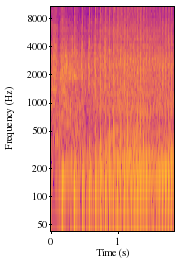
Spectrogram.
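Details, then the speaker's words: Homemade snowmobile-engine go-kart, 7 hp, revived after freeing stuck valves, swapping points and condenser for an aftermarket ignition and cleaning the carburetor: steady, even, rapid single thump firing cleanly, no misses or knocks. "It goes up the hills nice and fine. Goes pretty decent."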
